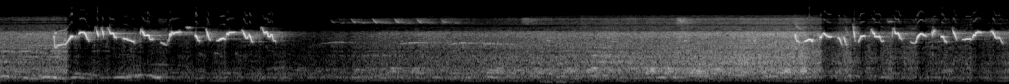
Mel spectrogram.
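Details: Lombok yellow white-eye (kecial kuning) giving a challenging call of rapid, high, sharp chirping phrases with quick up-and-down notes, pausing mid-clip before resuming; faint high hiss fills the gap.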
